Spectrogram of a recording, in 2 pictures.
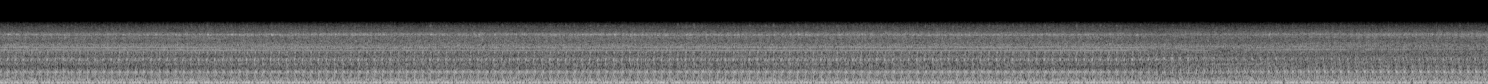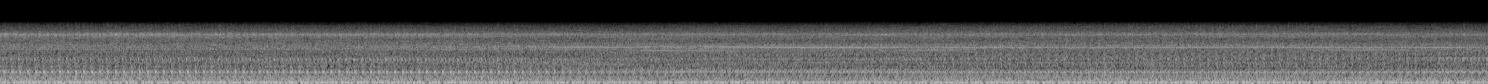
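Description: HCCI (homogeneous charge compression ignition) engine running steadily on raw biomass-gasifier producer gas: a fast, even pulsing with steady high whining tones over it.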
